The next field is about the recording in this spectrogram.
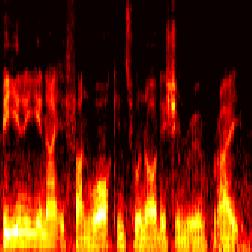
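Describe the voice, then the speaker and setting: A man's voice: medium pitch, fairly quick, darkish tone, a little hiss or hum. A man in his twenties with a Mancunian accent, an actor telling joking, rambling anecdotes in a casual interview. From Salford, Manchester. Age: 20s.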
